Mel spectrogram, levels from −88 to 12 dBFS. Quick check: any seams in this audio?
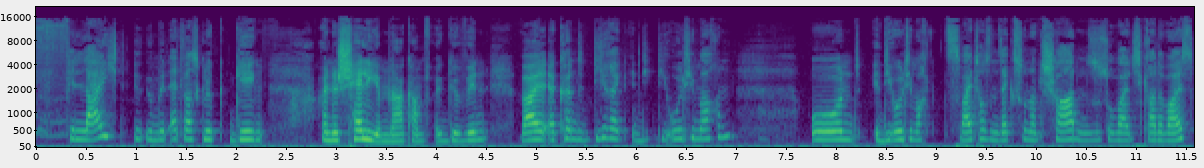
no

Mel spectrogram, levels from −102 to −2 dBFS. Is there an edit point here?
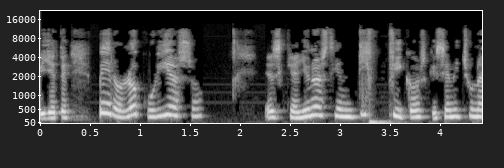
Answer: no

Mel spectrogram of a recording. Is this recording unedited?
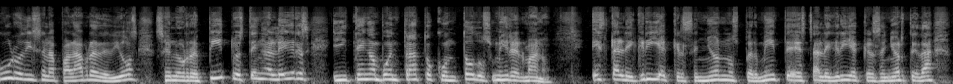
no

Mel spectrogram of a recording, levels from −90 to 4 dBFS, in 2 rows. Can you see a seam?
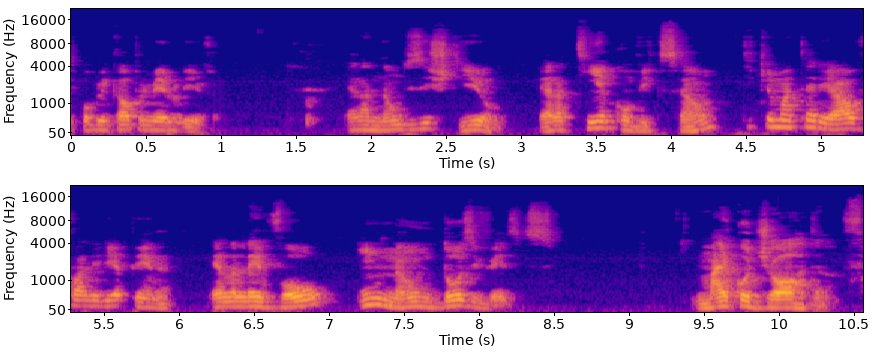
yes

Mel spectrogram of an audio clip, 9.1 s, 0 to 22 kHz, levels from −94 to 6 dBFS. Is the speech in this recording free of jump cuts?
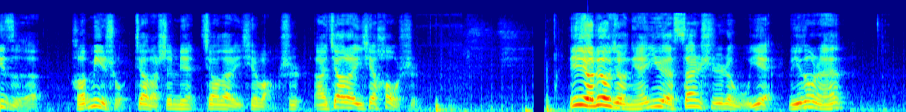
no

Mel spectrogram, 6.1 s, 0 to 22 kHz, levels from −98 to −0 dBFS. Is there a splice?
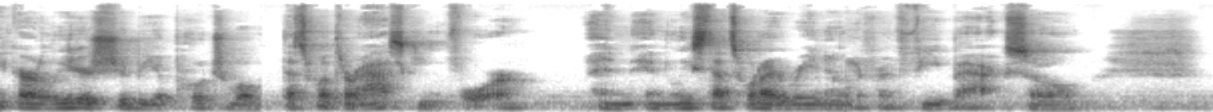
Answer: yes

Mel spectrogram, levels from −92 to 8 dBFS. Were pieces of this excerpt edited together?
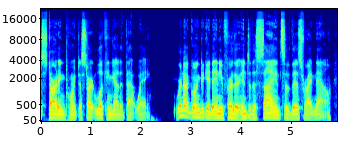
no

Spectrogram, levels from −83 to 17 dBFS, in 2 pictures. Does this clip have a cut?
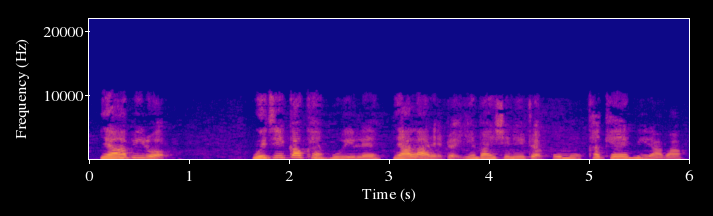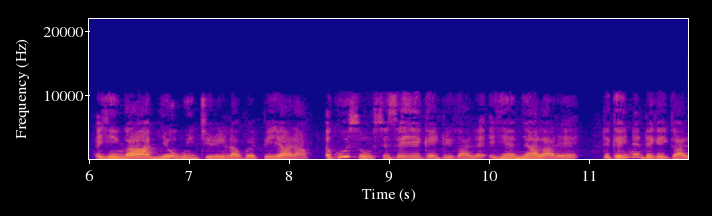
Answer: yes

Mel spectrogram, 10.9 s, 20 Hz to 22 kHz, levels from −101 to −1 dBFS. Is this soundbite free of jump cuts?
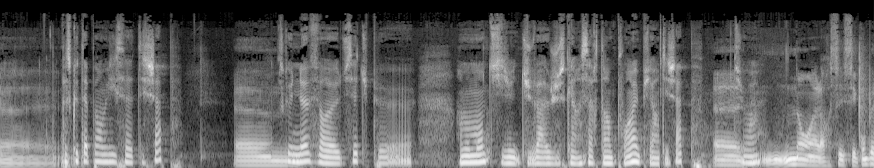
no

